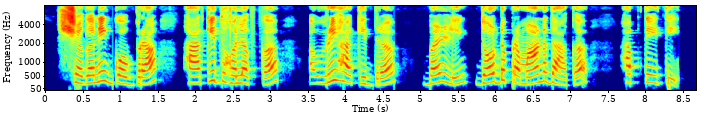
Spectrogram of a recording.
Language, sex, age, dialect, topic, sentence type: Kannada, female, 25-30, Dharwad Kannada, agriculture, statement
